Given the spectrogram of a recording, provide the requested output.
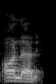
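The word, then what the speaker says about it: honour: एन ऑनर ये word भी एस से स्टार्ट हो रहा है। लेकिन इसका प्रोनाउंसिएशन यानी कि उच्चारण अ से स्टार्ट होता है। इसलिए यहां पे एन का इस्तेमाल किया गया है।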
